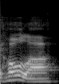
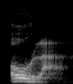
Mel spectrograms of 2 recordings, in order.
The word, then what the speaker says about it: hola: But no, la U no es silencioso. Solo la H. So don't say hola. It's not hola. It's hola. Hola. With a very hard O.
